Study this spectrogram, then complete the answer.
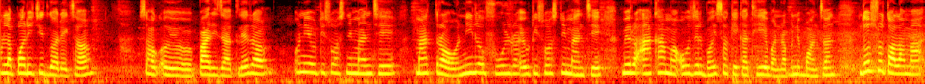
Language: Nepali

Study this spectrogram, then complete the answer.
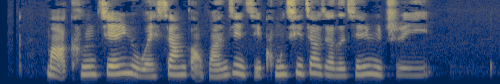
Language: Chinese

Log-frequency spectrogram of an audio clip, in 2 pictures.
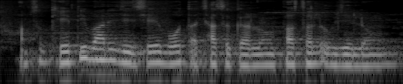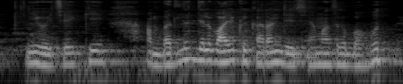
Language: Maithili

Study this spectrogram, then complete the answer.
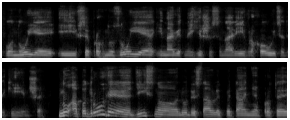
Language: Ukrainian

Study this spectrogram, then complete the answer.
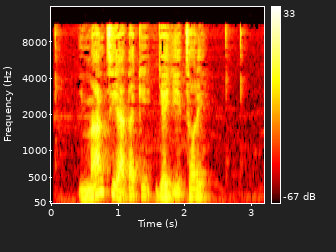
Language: South Ucayali Ashéninka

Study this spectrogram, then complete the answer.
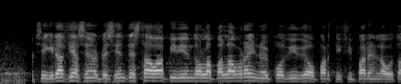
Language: Spanish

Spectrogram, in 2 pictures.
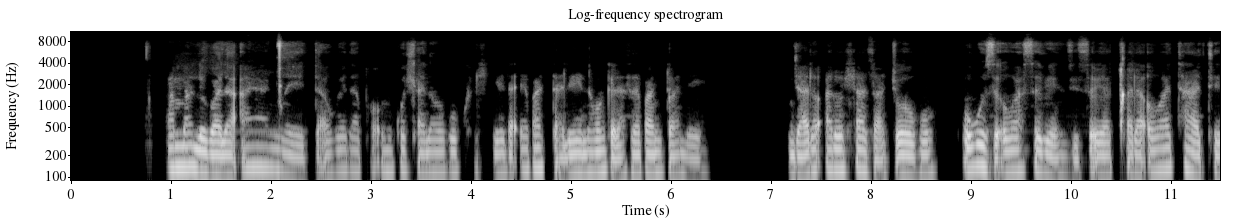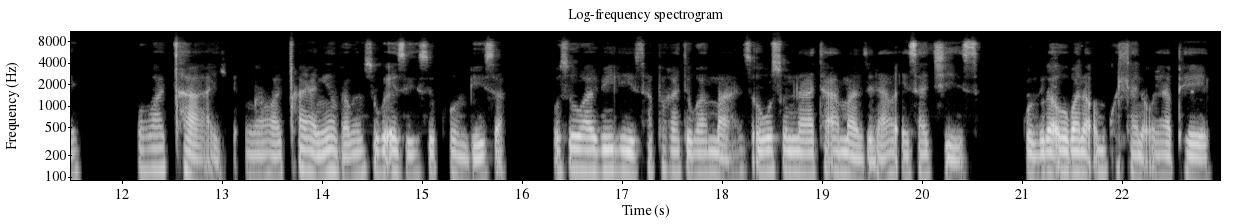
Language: North Ndebele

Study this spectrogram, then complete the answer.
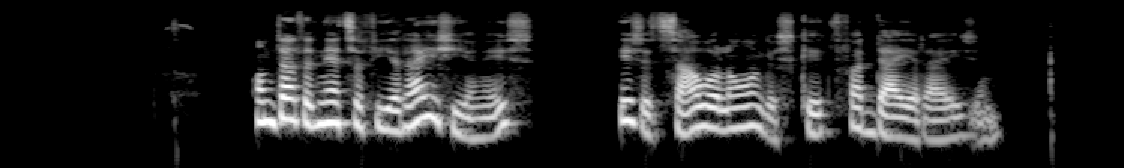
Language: Western Frisian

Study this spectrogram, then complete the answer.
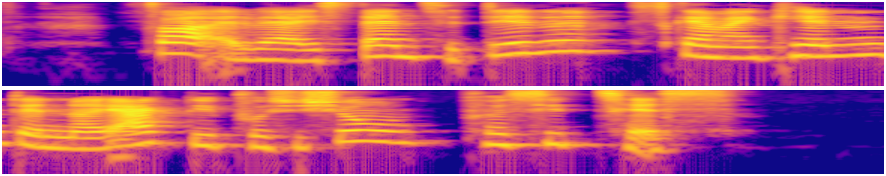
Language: Danish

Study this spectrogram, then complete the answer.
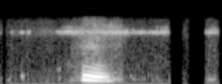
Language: Santali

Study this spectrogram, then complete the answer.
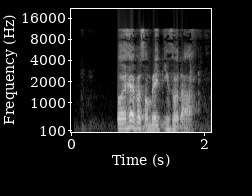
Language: Thai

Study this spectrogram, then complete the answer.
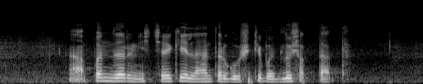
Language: Marathi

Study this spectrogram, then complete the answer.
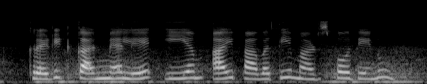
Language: Kannada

